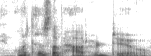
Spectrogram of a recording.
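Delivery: hushed, soft, high half whisper. Leaning in to ask Miss Yuki what the powder does: whispering. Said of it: "I lean in kind of whispering".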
